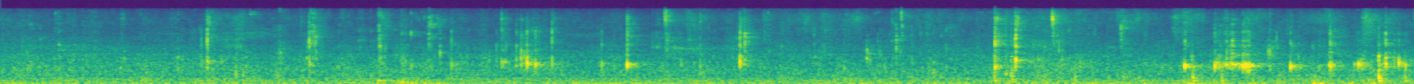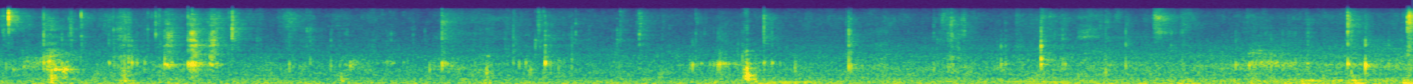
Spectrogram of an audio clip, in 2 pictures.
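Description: Quiet eating sounds: children chewing food, with scattered light clicks and taps of chopsticks and plastic tableware.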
